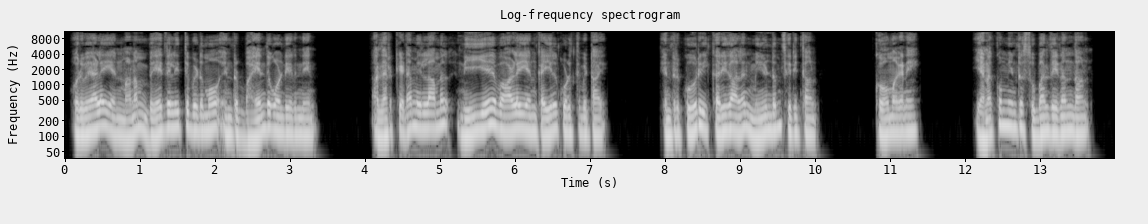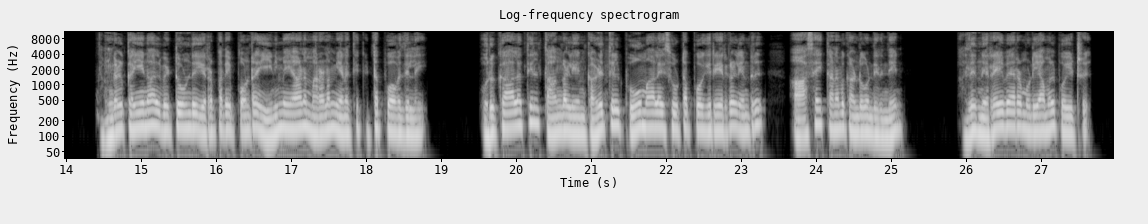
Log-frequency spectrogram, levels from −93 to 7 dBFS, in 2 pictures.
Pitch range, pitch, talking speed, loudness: 115-140 Hz, 130 Hz, 110 wpm, -14 LUFS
